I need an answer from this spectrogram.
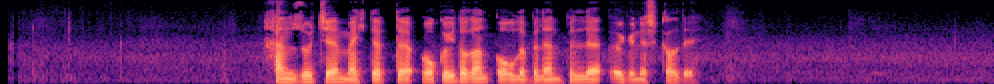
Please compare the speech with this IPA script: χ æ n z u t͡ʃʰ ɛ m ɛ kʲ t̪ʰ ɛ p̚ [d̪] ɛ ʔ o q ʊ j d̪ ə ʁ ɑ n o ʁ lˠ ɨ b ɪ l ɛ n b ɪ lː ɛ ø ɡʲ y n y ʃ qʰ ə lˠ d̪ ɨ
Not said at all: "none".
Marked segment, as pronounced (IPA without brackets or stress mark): t̪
